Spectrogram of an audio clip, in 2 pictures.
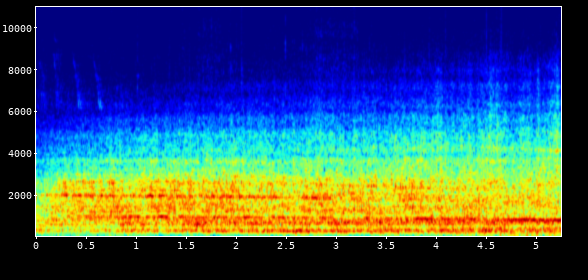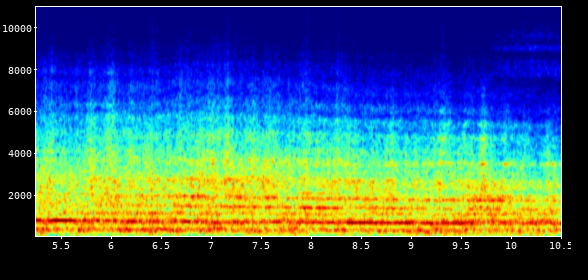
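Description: A jet airliner roars loudly as it takes off and climbs, its engines whining with a slowly falling pitch.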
